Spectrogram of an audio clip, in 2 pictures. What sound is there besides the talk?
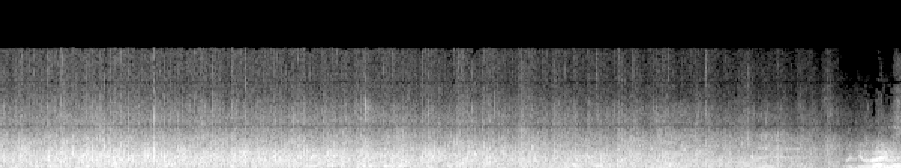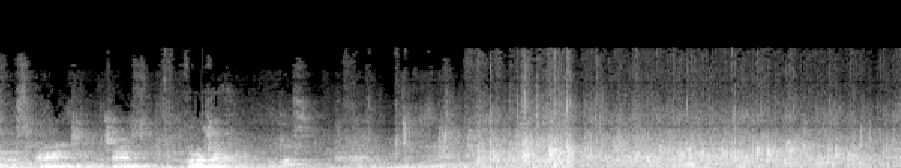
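audience applause at an awards ceremony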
